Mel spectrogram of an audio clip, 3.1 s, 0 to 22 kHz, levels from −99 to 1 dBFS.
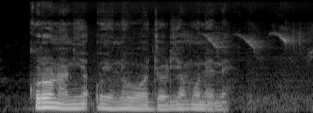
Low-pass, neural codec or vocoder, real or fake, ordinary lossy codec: none; vocoder, 44.1 kHz, 128 mel bands, Pupu-Vocoder; fake; none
